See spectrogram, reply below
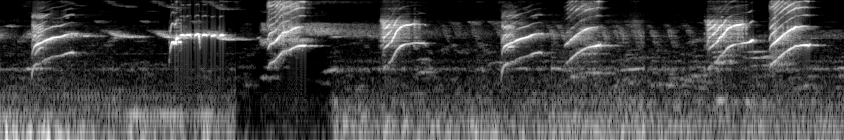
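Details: Female canary chirping, used to train young males to sing: sharp upward-sweeping high chirps in short bursts, some doubled, with a brief trilled note near the start and soft background hum.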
